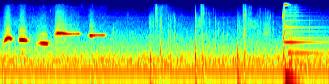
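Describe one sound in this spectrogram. Footsteps tread on a hard tiled floor.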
